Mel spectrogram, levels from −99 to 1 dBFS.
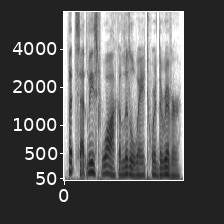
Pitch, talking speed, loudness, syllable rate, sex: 125 Hz, 250 wpm, -18 LUFS, 5.9 syllables/s, male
